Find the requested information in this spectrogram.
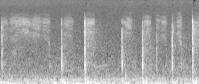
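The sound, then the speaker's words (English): A pen writes on paper in a series of faint, short scratchy strokes, irregular in rhythm, with a quiet hum beneath. “I want to write something down here.”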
